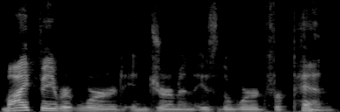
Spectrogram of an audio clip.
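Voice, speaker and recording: Casting: man, thirties, standard American accent, mid-pitched, casual podcast banter with halting, self-interrupting delivery. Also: a bit bright. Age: 30s. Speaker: podcast co-host. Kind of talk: casual chat.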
